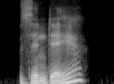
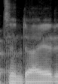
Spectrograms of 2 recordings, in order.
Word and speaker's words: Zendaya: But I would watch Donald Glover and and Zendaya, or Zendaya. Did I say it wrong? Not Zendaya. Zendaya.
